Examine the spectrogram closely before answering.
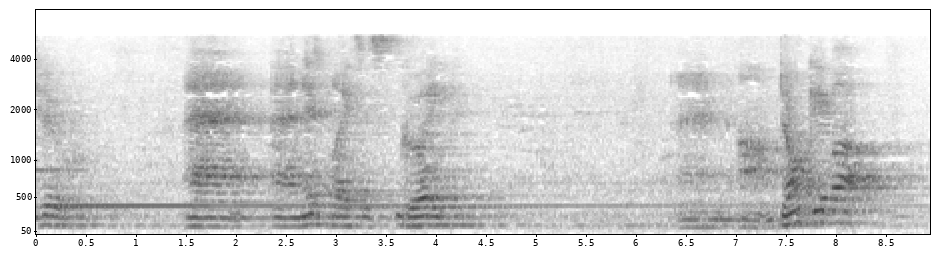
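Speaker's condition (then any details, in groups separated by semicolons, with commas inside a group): Mild cerebral palsy; cannot stand up long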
